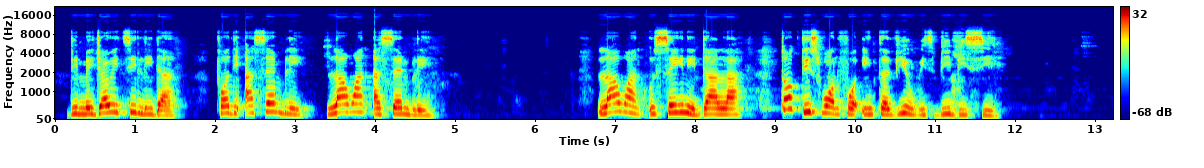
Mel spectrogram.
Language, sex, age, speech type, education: Nigerian Pidgin, female, 30-45, spontaneous, tertiary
